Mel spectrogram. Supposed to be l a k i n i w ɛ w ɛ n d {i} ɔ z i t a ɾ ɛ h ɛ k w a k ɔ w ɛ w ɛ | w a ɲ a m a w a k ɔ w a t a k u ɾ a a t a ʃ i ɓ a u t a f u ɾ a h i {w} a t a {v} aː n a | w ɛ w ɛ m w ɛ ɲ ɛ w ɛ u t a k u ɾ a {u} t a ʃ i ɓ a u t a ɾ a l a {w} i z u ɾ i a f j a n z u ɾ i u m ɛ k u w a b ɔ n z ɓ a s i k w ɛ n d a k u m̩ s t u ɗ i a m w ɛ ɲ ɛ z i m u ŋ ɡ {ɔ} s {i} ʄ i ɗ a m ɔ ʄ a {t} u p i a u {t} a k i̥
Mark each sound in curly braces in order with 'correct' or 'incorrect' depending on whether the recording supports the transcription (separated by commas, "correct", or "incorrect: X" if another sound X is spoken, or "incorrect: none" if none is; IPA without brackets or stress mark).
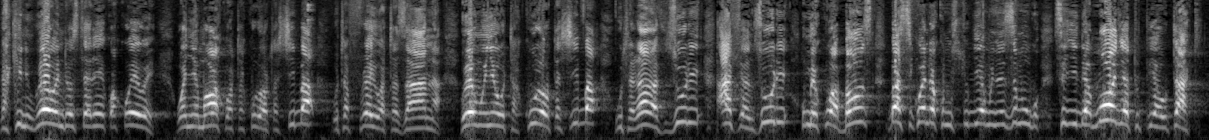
correct, correct, incorrect: z, correct, incorrect: v, incorrect: u, correct, correct, correct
